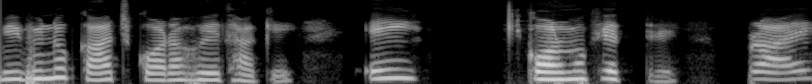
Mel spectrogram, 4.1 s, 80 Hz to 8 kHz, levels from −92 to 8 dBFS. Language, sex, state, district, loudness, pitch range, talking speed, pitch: Bengali, female, West Bengal, Malda, -19 LUFS, 230-270 Hz, 120 wpm, 250 Hz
